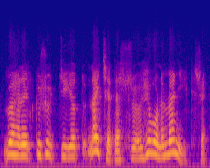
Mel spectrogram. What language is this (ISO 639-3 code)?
fin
